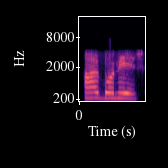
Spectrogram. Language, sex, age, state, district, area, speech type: Bengali, female, 18-30, West Bengal, Dakshin Dinajpur, urban, conversation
